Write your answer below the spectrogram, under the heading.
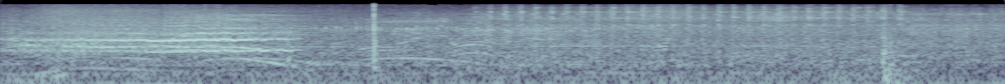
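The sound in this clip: A car brakes hard and skids on a street, with a long, noisy tire squeal and rumble among voices, and a brief sharp knock near the end.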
